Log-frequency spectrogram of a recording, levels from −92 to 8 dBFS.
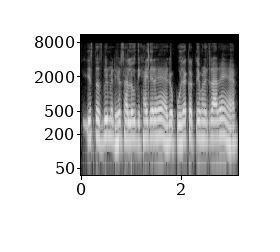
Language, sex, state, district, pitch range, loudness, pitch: Hindi, male, Jharkhand, Garhwa, 160-170 Hz, -11 LUFS, 165 Hz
